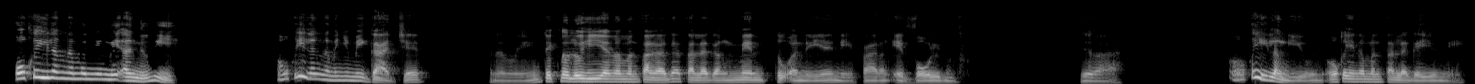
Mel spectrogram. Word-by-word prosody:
Okey 290 Hz, +4 st, +7 dB
lang 290 Hz, -3 st, +5 dB
naman 255 Hz, -1 st, +2 dB
yung 240 Hz, -1 st, +2 dB
may 230 Hz, -, +5 dB
ano, 155 Hz, -4 st, +4 dB
eh, 100 Hz, -, -1 dB, 1.0 s
okey 300 Hz, -, +1 dB
lang 245 Hz, -3 st, 0 dB
naman 195 Hz, -2 st, -2 dB
yung 185 Hz, -1 st, -2 dB
may 170 Hz, -, -2 dB
gadget. 110 Hz, -2 st, -3 dB, 0.6 s
Alam 85 Hz, -1 st, -11 dB
mo 85 Hz, -, -12 dB
yun, 85 Hz, +4 st, -9 dB
yung -, -, -15 dB
teknolohiya 140 Hz, -2 st, +4 dB
naman 125 Hz, -1 st, 0 dB
talaga, 105 Hz, +2 st, +2 dB
talagang 100 Hz, -1 st, -1 dB
meant 105 Hz, 0 st, -4 dB
to 105 Hz, -, -4 dB
ano 90 Hz, 0 st, -4 dB
yan, 90 Hz, +2 st, -6 dB
eh, 80 Hz, 0 st, -11 dB
parang 90 Hz, +2 st, -7 dB
evolve. 85 Hz, 0 st, -4 dB, 1.2 s
'Di 85 Hz, -, -6 dB
ba? 75 Hz, -1 st, -11 dB, 1.1 s
Okey -, -, +1 dB
lang 100 Hz, -, +3 dB
yun. 85 Hz, +2 st, -7 dB
Okey 130 Hz, +3 st, 0 dB
naman 125 Hz, -2 st, -3 dB
talaga 100 Hz, -5 st, -3 dB
yun, 90 Hz, -1 st, -6 dB
eh. 90 Hz, +2 st, -18 dB
105 Hz, 155 wpm, -24 LUFS, 90-145 Hz, 1.2 s, Okey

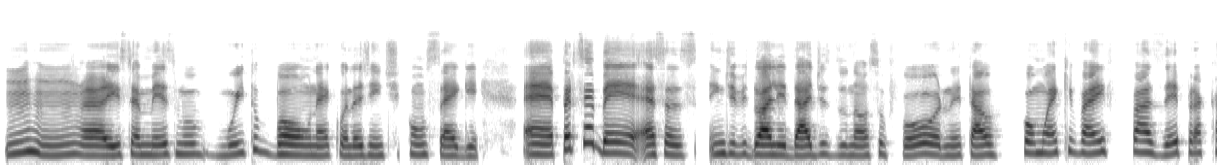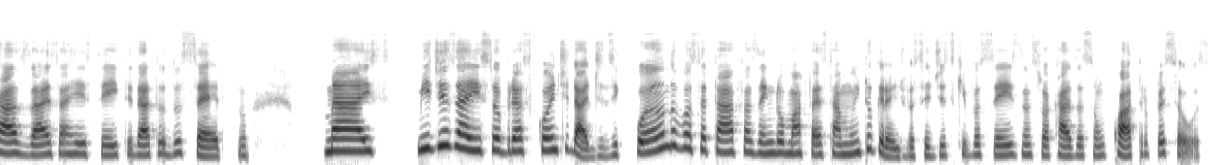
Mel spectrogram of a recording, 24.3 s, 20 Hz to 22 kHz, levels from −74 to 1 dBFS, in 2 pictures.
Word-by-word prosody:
Uhum, 220 Hz, -3 st, -2 dB
a 200 Hz, -1 st, +5 dB
isso 200 Hz, +2 st, +1 dB
é 210 Hz, -, +2 dB
mesmo 220 Hz, +2 st, -2 dB
muito 215 Hz, +8 st, -5 dB
bom, 215 Hz, -4 st, +3 dB
né, 195 Hz, 0 st, 0 dB
quando 195 Hz, -1 st, -4 dB
a 195 Hz, -, +2 dB
gente 200 Hz, +1 st, -7 dB
consegue, 195 Hz, -4 st, -2 dB, 0.4 s
eh, 215 Hz, -1 st, +6 dB
perceber, 250 Hz, -, +3 dB
essas 210 Hz, -1 st, 0 dB
individualidades 210 Hz, -2 st, +4 dB
do 200 Hz, +1 st, -8 dB
nosso 200 Hz, +2 st, -3 dB
forno, 200 Hz, 0 st, 0 dB
e 200 Hz, -, -4 dB
tal. 205 Hz, +1 st, +2 dB, 0.2 s
Como 240 Hz, -1 st, 0 dB
é 235 Hz, +1 st, +2 dB
que 275 Hz, +2 st, -10 dB
vai 240 Hz, +1 st, +2 dB, 0.2 s
fazer 240 Hz, -3 st, +1 dB
pra 250 Hz, -, -2 dB
casar 230 Hz, -4 st, +1 dB
essa 230 Hz, +1 st, -6 dB
receita 225 Hz, -3 st, -6 dB
e -, -, -12 dB
dar 205 Hz, -1 st, +2 dB
tudo 230 Hz, +2 st, -8 dB
certo. 195 Hz, -4 st, -4 dB, 0.7 s
Mas, 280 Hz, 0 st, +4 dB, 0.3 s
me 320 Hz, +3 st, +3 dB
diz 390 Hz, +3 st, +2 dB
aí 310 Hz, -5 st, +4 dB
sobre 285 Hz, -1 st, -1 dB
as 280 Hz, 0 st, -2 dB
quantidades, 280 Hz, -, -1 dB
e 210 Hz, -, -9 dB
quando 300 Hz, +10 st, +1 dB
você 335 Hz, -3 st, -3 dB
tá 265 Hz, -3 st, +1 dB
fazendo 245 Hz, -2 st, -4 dB
uma 235 Hz, 0 st, -2 dB
festa 215 Hz, -1 st, -5 dB
muito 240 Hz, +8 st, -5 dB
grande, 175 Hz, -, -3 dB
você 180 Hz, +1 st, -9 dB
disse 195 Hz, +2 st, -13 dB
que -, -, -13 dB
vocês, 205 Hz, 0 st, -6 dB
na 210 Hz, 0 st, -7 dB
sua 205 Hz, -1 st, -7 dB
casa 190 Hz, 0 st, -2 dB
são 190 Hz, 0 st, -12 dB
4 225 Hz, +5 st, 0 dB
pessoas. 235 Hz, +2 st, -8 dB
220 Hz, 150 wpm, -22 LUFS, 200-245 Hz, 0.7 s, eh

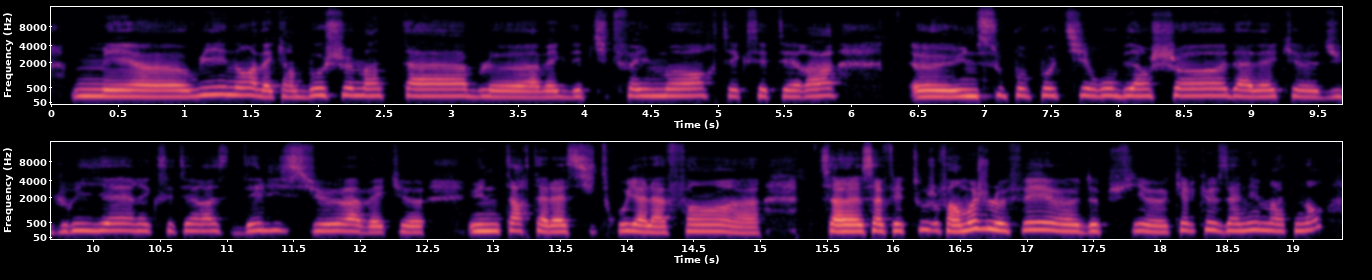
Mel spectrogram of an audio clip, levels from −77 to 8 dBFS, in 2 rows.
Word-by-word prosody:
Mais, 215 Hz, -1 st, +3 dB
heu, 205 Hz, 0 st, +4 dB
oui 255 Hz, +5 st, -1 dB
et 270 Hz, -, 0 dB
non, 255 Hz, -1 st, +1 dB
avec 200 Hz, -3 st, 0 dB
un 195 Hz, -, -4 dB
beau 230 Hz, +6 st, -1 dB
chemin 240 Hz, -2 st, -2 dB
de -, -, -15 dB
table, 225 Hz, -2 st, 0 dB
avec 195 Hz, 0 st, 0 dB
des 200 Hz, +2 st, -5 dB
petites 200 Hz, 0 st, -12 dB
feuilles 225 Hz, -1 st, -2 dB
mortes 230 Hz, 0 st, -2 dB
et 210 Hz, -, -5 dB
cetera. 215 Hz, +1 st, -3 dB, 0.6 s
Heu, 205 Hz, +1 st, +5 dB
une 215 Hz, +1 st, +3 dB
soupe 225 Hz, +2 st, -6 dB
au 235 Hz, -, -2 dB
potiron 235 Hz, +1 st, -3 dB
bien 225 Hz, +1 st, 0 dB
chaude 230 Hz, 0 st, -2 dB
avec, 210 Hz, +1 st, -1 dB
heu, 200 Hz, -2 st, -2 dB
du 190 Hz, +3 st, -10 dB
gruyère 235 Hz, +3 st, -2 dB
et 225 Hz, -1 st, -4 dB
cetera. 225 Hz, 0 st, -5 dB
C'est 160 Hz, -6 st, -18 dB
délicieux 230 Hz, 0 st, -2 dB
avec, 190 Hz, -2 st, -1 dB
heu, 190 Hz, -1 st, 0 dB, 0.3 s
une 225 Hz, +1 st, +3 dB
tarte 235 Hz, +1 st, -2 dB
à 205 Hz, -, +5 dB
la 205 Hz, 0 st, +6 dB
citrouille 205 Hz, +3 st, -2 dB
à 205 Hz, -, +5 dB
la 185 Hz, -1 st, +2 dB
fin, 210 Hz, -4 st, 0 dB
heu, -, -, -8 dB, 0.4 s
ça 215 Hz, -1 st, +8 dB
ça 225 Hz, 0 st, +3 dB
fait 230 Hz, +1 st, -1 dB
toujours, 265 Hz, 0 st, -6 dB
enfin, 210 Hz, -2 st, +6 dB
moi, 260 Hz, +6 st, +6 dB
je 290 Hz, -1 st, +1 dB
le 245 Hz, -4 st, +5 dB
fais, 260 Hz, +3 st, +2 dB
heu, 220 Hz, -3 st, +3 dB
depuis, 220 Hz, +2 st, -3 dB
heu, 195 Hz, -2 st, -1 dB
quelques 235 Hz, +2 st, -3 dB
années 235 Hz, +3 st, 0 dB
maintenant 235 Hz, +5 st, -4 dB
225 Hz, 185 wpm, -24 LUFS, 205-235 Hz, 0.6 s, ça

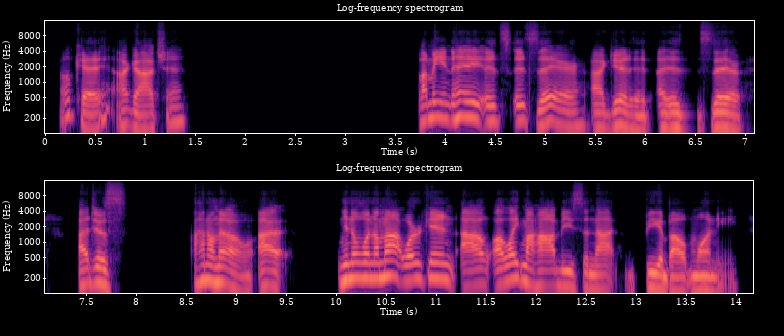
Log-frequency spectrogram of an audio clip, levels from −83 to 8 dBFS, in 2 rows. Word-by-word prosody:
Okay, 130 Hz, -, -1 dB
I 145 Hz, -, -1 dB
gotcha. 135 Hz, +6 st, -1 dB, 2.3 s
I 175 Hz, -, +2 dB
mean, 200 Hz, 0 st, +1 dB
hey, 205 Hz, +1 st, +3 dB
it's 170 Hz, 0 st, -3 dB
it's 175 Hz, 0 st, -2 dB
there. 140 Hz, -3 st, -1 dB
I 125 Hz, 0 st, 0 dB
get 130 Hz, 0 st, 0 dB
it. 110 Hz, -1 st, -5 dB
I 120 Hz, -, -2 dB, 0.3 s
It's 105 Hz, +3 st, -13 dB
there. 125 Hz, -3 st, +1 dB, 0.4 s
I 145 Hz, +2 st, +2 dB
just, 155 Hz, -5 st, -2 dB, 0.6 s
I -, -, -2 dB
don't 180 Hz, -2 st, +3 dB
know. 110 Hz, -9 st, +1 dB
I 140 Hz, -1 st, +3 dB, 0.6 s
you 185 Hz, -, +2 dB
know, 200 Hz, +1 st, +3 dB
when 200 Hz, 0 st, +3 dB
I'm 200 Hz, -, +3 dB
not 220 Hz, -4 st, +5 dB
working, 195 Hz, 0 st, +2 dB
I 140 Hz, +2 st, +4 dB
I 145 Hz, -, +4 dB
like 190 Hz, +5 st, +2 dB
my 165 Hz, -, +3 dB
hobbies 140 Hz, -3 st, +1 dB
to 125 Hz, -, -5 dB
not 115 Hz, 0 st, 0 dB, 0.3 s
be 125 Hz, -1 st, +1 dB
about 105 Hz, -2 st, +2 dB
money. 110 Hz, -1 st, -3 dB
145 Hz, 155 wpm, -23 LUFS, 120-180 Hz, 2.3 s, not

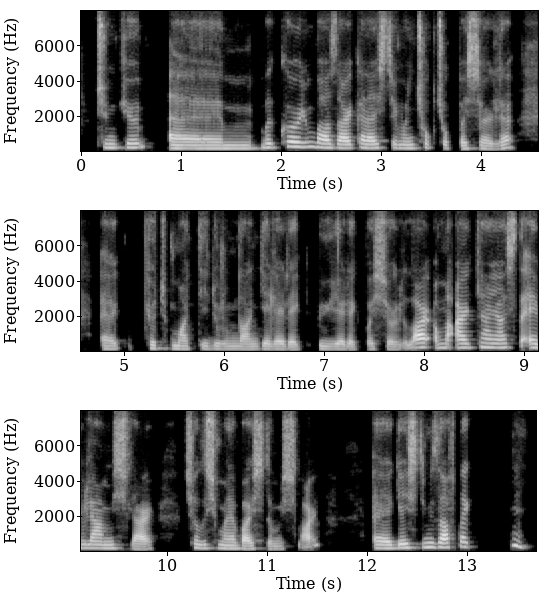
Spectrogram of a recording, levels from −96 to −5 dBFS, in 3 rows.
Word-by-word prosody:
Çünkü, 225 Hz, +2 st, -1 dB, 0.2 s
emm, 175 Hz, -1 st, +2 dB
bakıyorum 260 Hz, +4 st, +1 dB
bazı 220 Hz, -3 st, +4 dB
arkadaşlarım, 200 Hz, 0 st, +2 dB
hani, 190 Hz, +1 st, -2 dB
çok 215 Hz, +3 st, -3 dB
çok 185 Hz, -1 st, -4 dB
başarılı, 170 Hz, +3 st, 0 dB, 0.5 s
eee, 155 Hz, -1 st, -2 dB, 0.2 s
kötü 175 Hz, -2 st, -5 dB
maddi 155 Hz, -1 st, -4 dB
durumdan 150 Hz, -1 st, -3 dB
gelerek, 145 Hz, -3 st, -2 dB
büyüyerek 145 Hz, -3 st, -4 dB
başarılılar 150 Hz, -, +3 dB
ama 225 Hz, +2 st, 0 dB
erken 225 Hz, +2 st, +3 dB
yaşta 225 Hz, 0 st, +1 dB
evlenmişler, 190 Hz, -8 st, +2 dB, 0.3 s
çalışmaya 190 Hz, -4 st, 0 dB
başlamışlar. 155 Hz, -, 0 dB, 0.6 s
Eee, 190 Hz, -1 st, +4 dB
geçtiğimiz 220 Hz, +5 st, +1 dB
hafta 240 Hz, +2 st, +5 dB, 0.5 s
Hıh. 335 Hz, -, 0 dB
190 Hz, 115 wpm, -25 LUFS, 160-220 Hz, 0.6 s, hafta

